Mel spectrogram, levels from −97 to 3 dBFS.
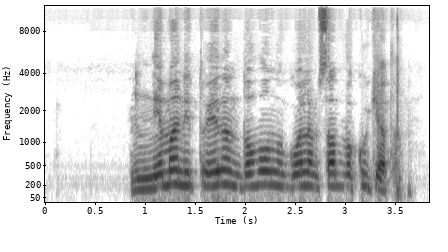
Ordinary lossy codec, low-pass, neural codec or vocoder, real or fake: Opus, 16 kbps; 10.8 kHz; none; real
